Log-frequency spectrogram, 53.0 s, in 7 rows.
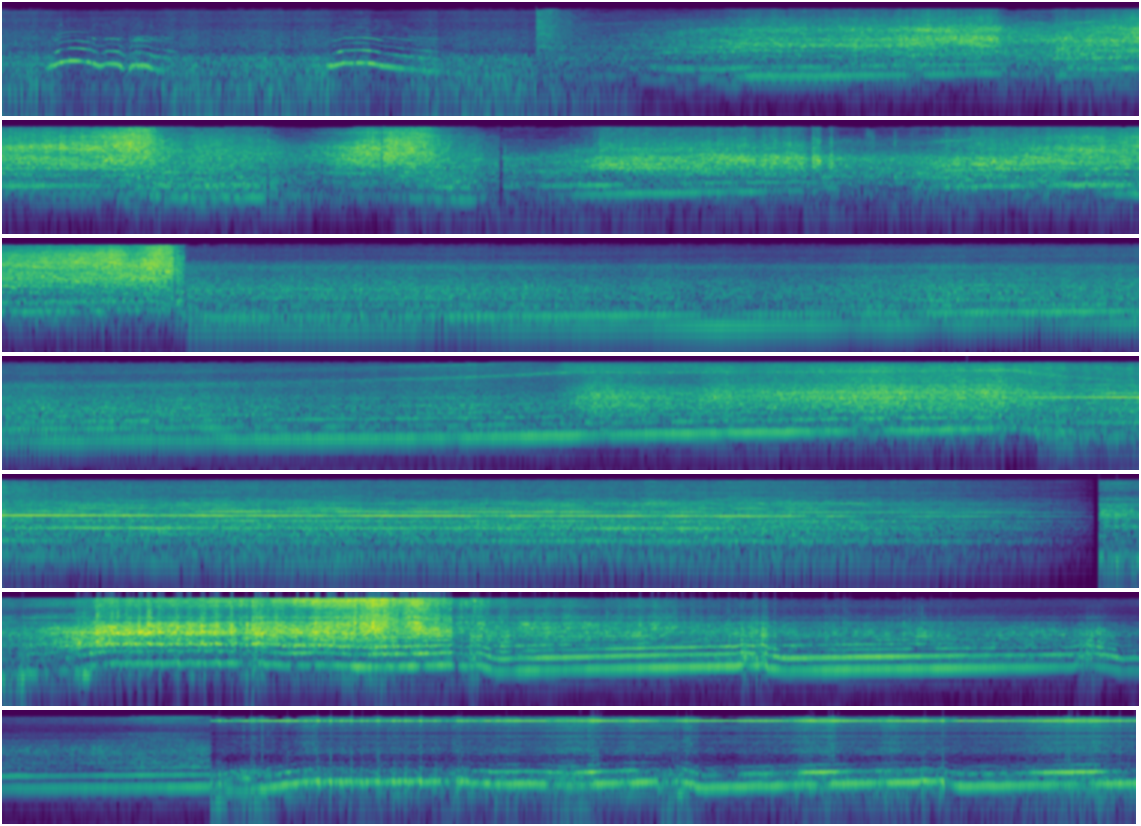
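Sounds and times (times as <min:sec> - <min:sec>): high turbo whine: 0:00.0 - 0:53.0
car accelerating through gears: 0:04.2 - 0:33.2, 0:37.7 - 0:53.0
engine revving on dyno: 0:04.3 - 0:13.1, 0:17.7 - 0:30.8, 0:38.0 - 0:53.0
steady high tone: 0:27.6 - 0:37.7, 0:45.5 - 0:53.0.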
